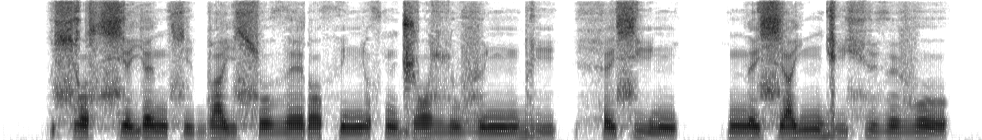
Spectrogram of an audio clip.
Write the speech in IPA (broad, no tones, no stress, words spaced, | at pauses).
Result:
ɕɔs ɕɛjɛn ɬibaj ɬoðɛ ɾɔθiɲɔθnd͡ʒɔ ɮuvøɲmbi | hɛɕiɲ | nɛɕaj ŋɡi çyðøvo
